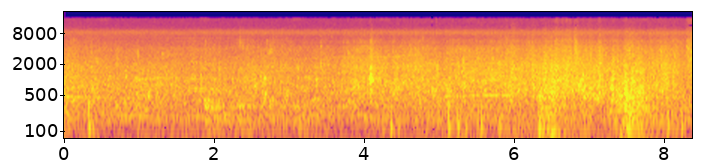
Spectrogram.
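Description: Pool water splashing and sloshing as a polar bear wrestles a plastic drum in the water, with water running out of the drum. A single sharp knock about four seconds in, and louder splashing near the end as the bear climbs out of the pool.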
